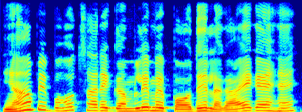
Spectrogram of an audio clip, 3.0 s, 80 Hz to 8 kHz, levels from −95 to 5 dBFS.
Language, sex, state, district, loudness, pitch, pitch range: Hindi, male, Uttar Pradesh, Lucknow, -14 LUFS, 200 Hz, 185-220 Hz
